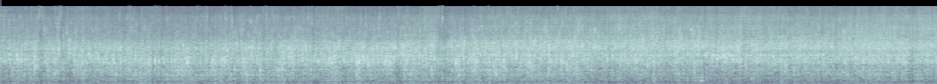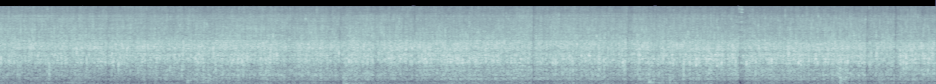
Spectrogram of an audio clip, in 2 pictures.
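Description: Chicken pieces frying in hot oil, with a steady, even sizzle.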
